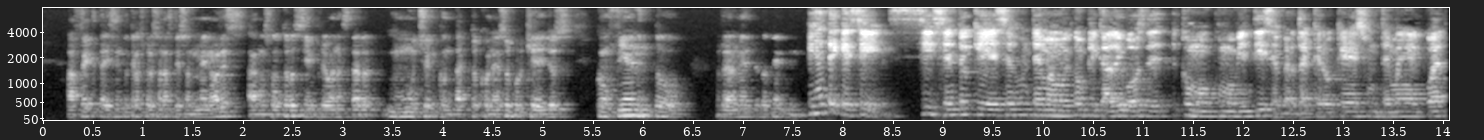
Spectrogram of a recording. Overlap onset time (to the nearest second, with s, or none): none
